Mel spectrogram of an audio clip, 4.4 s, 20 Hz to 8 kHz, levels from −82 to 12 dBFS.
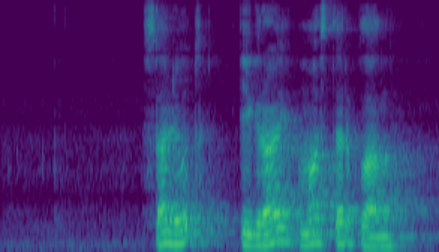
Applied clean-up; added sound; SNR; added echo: none; none; none; reverberation time 0.5 s.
